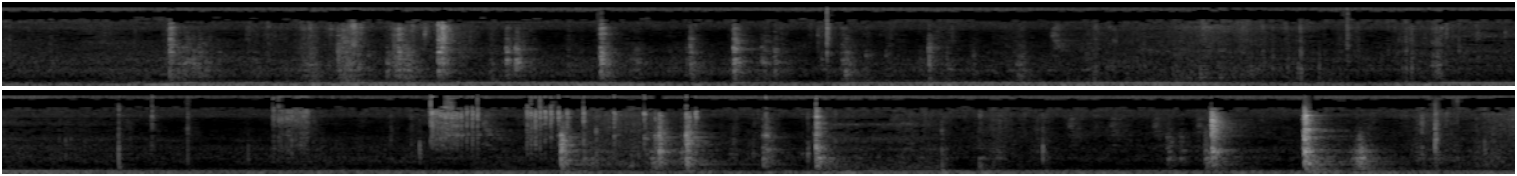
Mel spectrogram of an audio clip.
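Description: Metal tools clink and tap against metal.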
